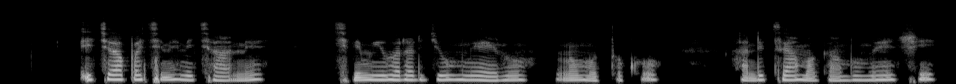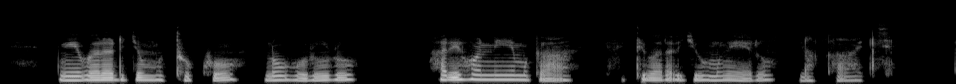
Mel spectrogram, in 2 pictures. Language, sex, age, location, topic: Kinyarwanda, female, 25-35, Huye, finance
